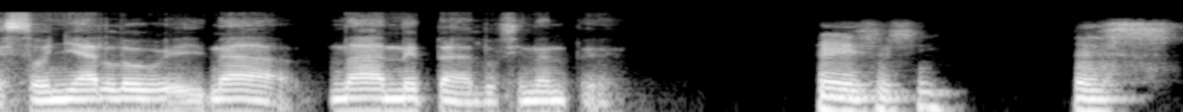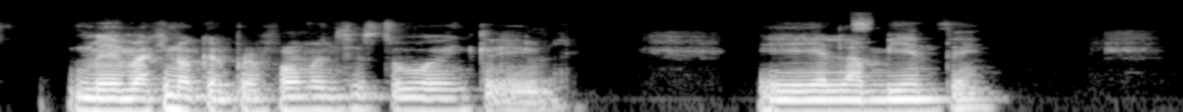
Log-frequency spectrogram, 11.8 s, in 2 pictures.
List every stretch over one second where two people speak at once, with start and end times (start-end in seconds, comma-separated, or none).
none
